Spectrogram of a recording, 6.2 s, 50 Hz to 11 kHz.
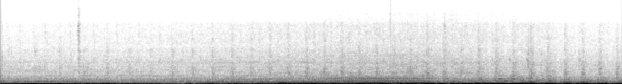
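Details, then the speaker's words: Suzuki Jimny JB23W on 32-inch unbalanced knobby tires with a 2-inch DIY lift at about 50 km/h: deep road rumble with light, quick tapping at the right rear, tire rubbing the bumper. "it sounds like my uh driver's rear which is the right rear in this vehicle has some rubbing going on have to investigate that"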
